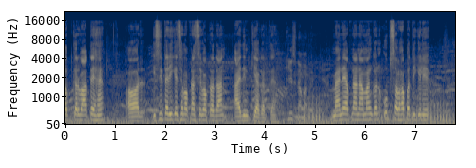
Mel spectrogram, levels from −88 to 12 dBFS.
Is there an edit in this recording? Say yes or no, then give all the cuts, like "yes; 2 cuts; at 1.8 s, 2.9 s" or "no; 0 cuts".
yes; 1 cut; at 4.6 s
